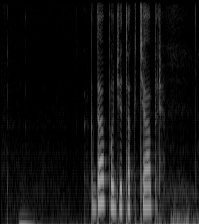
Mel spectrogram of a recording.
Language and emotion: Russian, neutral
